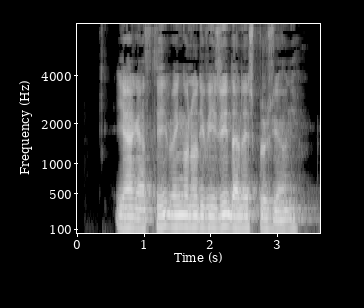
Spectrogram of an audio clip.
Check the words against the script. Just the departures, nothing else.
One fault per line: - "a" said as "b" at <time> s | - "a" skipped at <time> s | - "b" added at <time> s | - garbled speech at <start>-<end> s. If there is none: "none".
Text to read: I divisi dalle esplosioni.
- "ragazzi vengono" added at 0.7 s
